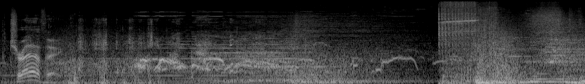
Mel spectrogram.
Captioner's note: kids screaming; countdown squeals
